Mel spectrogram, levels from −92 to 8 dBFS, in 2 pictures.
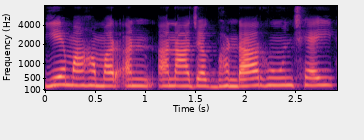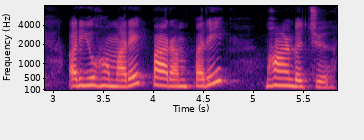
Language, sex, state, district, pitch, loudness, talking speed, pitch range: Garhwali, female, Uttarakhand, Tehri Garhwal, 240 Hz, -18 LUFS, 155 wpm, 230-255 Hz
